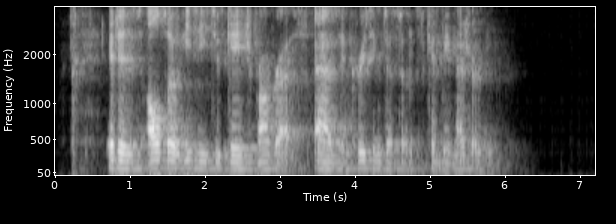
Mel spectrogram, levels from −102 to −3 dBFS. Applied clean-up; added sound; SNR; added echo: none; none; none; reverberation time 0.7 s.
